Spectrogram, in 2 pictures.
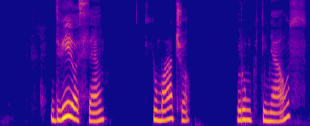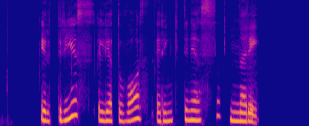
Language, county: Lithuanian, Šiauliai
